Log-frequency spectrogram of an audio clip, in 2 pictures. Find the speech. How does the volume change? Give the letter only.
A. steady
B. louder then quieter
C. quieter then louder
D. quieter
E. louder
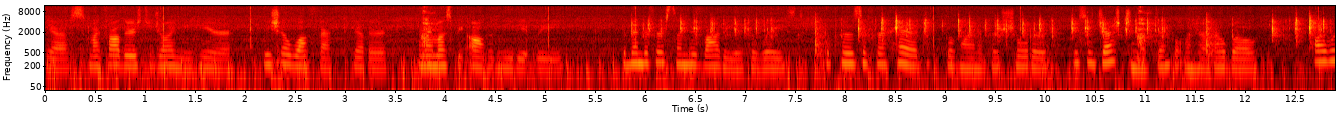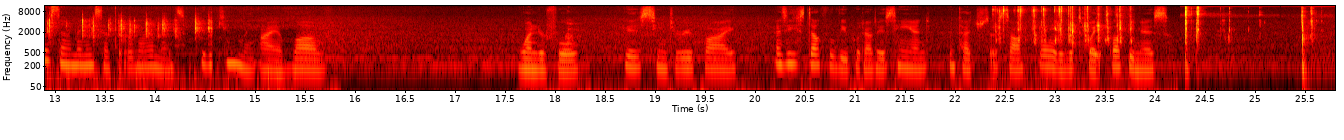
A.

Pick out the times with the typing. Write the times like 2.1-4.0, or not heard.
5.8-14.6, 22.4-25.7.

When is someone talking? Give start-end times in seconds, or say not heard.
0.0-15.8, 17.6-24.2.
